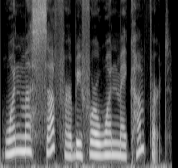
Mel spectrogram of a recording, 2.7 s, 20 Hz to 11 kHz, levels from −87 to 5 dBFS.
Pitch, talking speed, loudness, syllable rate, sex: 220 Hz, 155 wpm, -15 LUFS, 5.4 syllables/s, female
